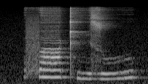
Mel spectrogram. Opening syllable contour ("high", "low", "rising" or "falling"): high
